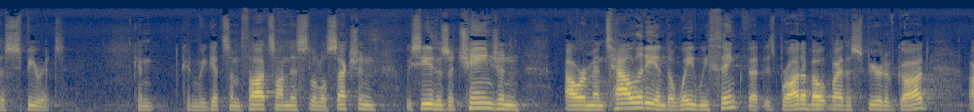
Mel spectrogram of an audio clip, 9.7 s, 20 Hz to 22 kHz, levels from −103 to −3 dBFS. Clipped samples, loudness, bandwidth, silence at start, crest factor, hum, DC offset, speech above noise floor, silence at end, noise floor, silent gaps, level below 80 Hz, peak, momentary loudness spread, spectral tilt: under 0.1%; -28 LUFS; 16 kHz; 0 s; 22 dB; none; under 0.1%; 33 dB; 0 s; -61 dBFS; none; -70 dBFS; -8 dBFS; 18 LU; -5.5 dB/octave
